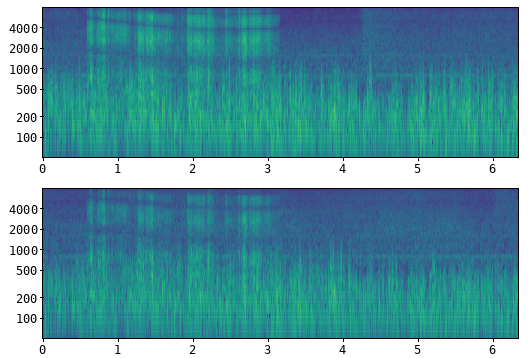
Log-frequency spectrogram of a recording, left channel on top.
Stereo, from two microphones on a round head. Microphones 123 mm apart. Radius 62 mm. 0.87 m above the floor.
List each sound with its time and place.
0.6 s footsteps: 45° left (ahead or behind); by 3.2 s 30° left (ahead or behind)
